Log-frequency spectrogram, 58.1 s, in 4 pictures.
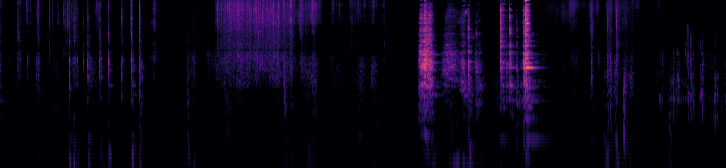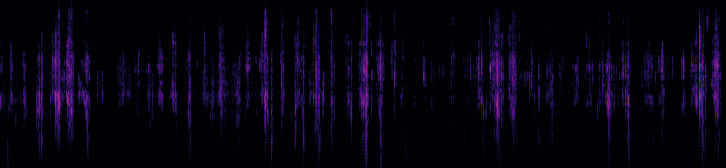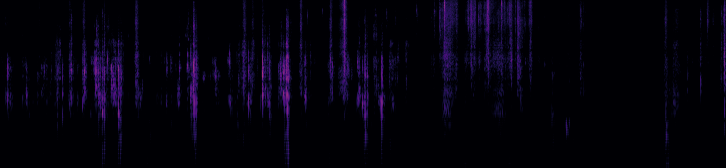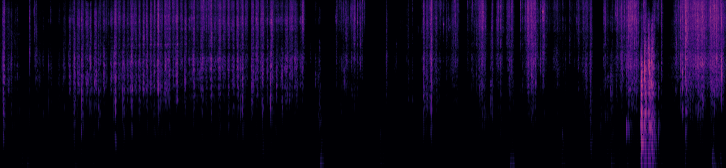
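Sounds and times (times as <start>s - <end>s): crunchy chewing: 13.1s - 40.7s, 42.5s - 56.3s.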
